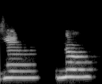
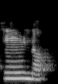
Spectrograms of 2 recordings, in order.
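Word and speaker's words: येन: here santushto yena kenachit santushto yena not ena yena kenachit अनिकेतस्थिरमते Aniketas.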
